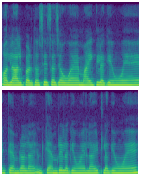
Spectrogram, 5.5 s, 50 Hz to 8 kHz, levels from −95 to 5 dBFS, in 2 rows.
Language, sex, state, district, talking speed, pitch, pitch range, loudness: Hindi, female, Uttar Pradesh, Varanasi, 230 wpm, 205 Hz, 205-210 Hz, -14 LUFS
